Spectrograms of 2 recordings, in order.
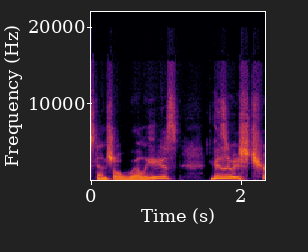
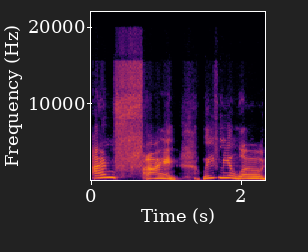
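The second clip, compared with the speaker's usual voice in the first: higher, mock slurred, drunk-sounding words run together; 7 semitones higher than usual. Retelling answering a husband during a stroke: imitating own slurred speech.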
